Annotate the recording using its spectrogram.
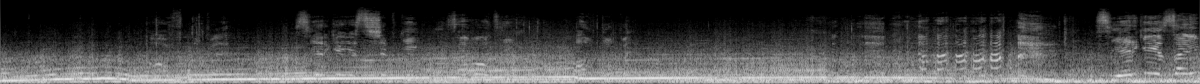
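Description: Nissan GT-R's twin-turbo V6 under hard acceleration, heard from inside the cabin. The revs climb, drop at a gear change about a second in, and climb steadily again to a second upshift near six seconds. They then hold and fall away as the throttle comes off near the end.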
